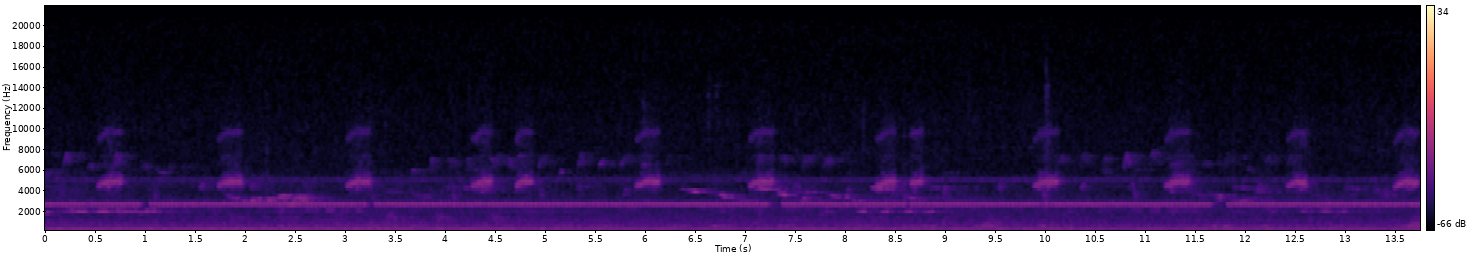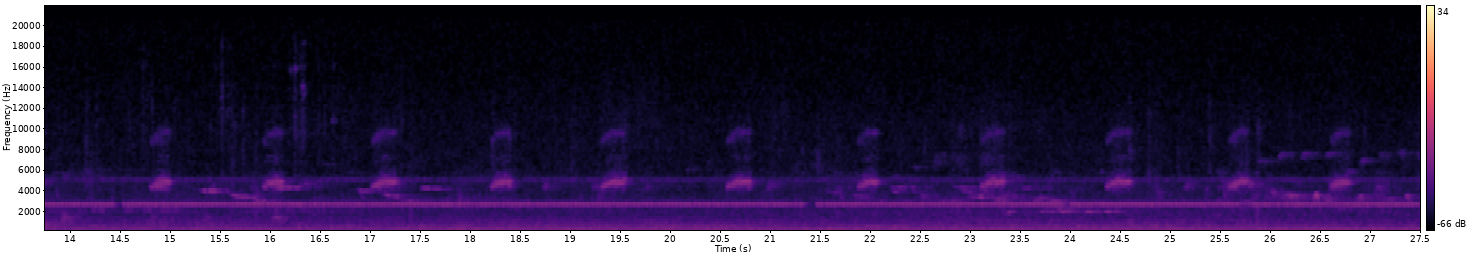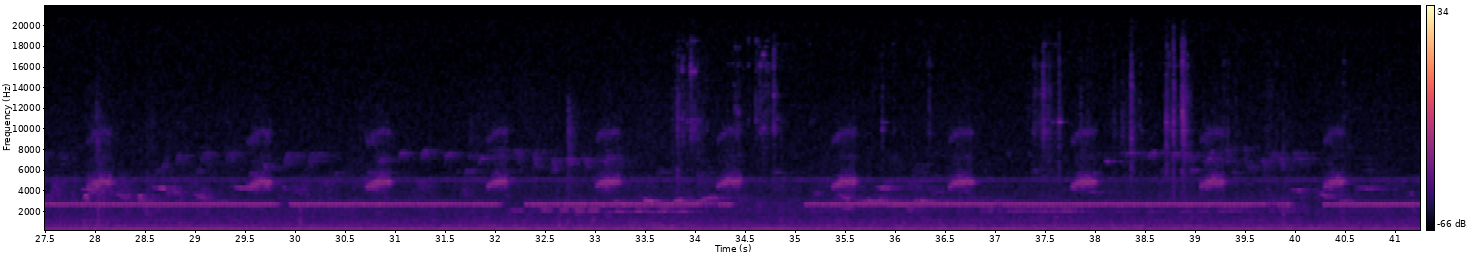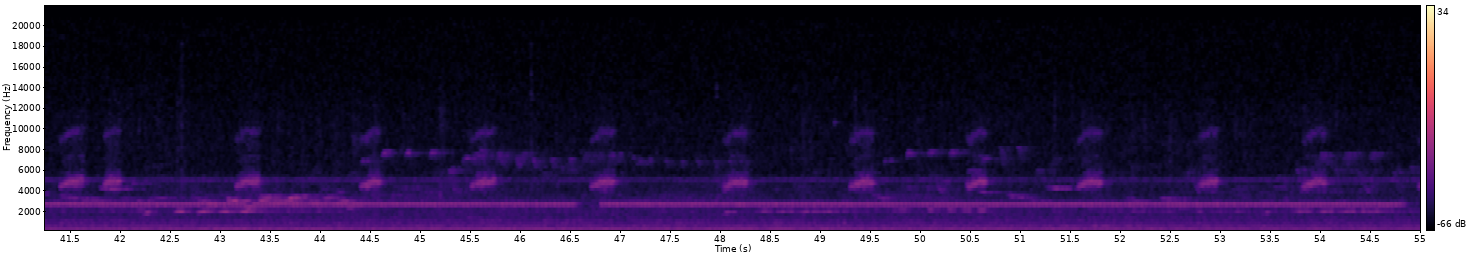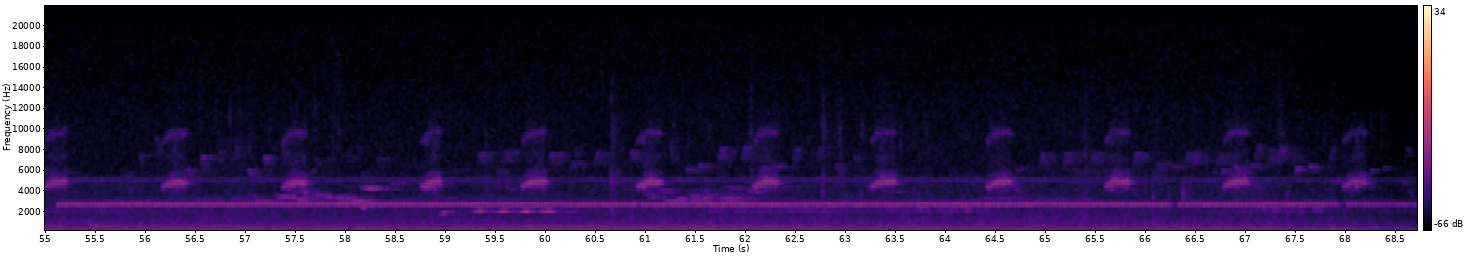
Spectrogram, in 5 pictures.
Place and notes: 投64號縣道, 埔里鎮桃米里 - Insects and birds sounds
Birds singing, face the woods
Zoom H2n MS+ XY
